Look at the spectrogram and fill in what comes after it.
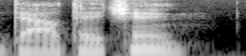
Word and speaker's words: Tao Te Ching: Book number 5, speaking of Lao Tzu, it's the Tao Te Ching. For those that are not familiar, it is spelled T-A-O-T-E-C-H-I-N-G. In Chinese, T's are pronounced D.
